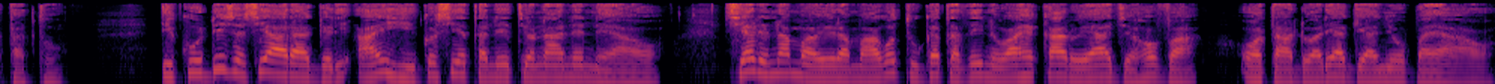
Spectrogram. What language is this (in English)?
Kikuyu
